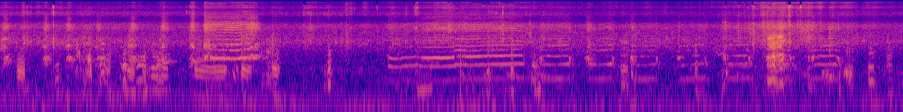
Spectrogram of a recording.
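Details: Hens eating, with a drawn-out harmonic squawk followed by a run of even, tonal clucking notes in a steady series, plus pecking clicks.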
